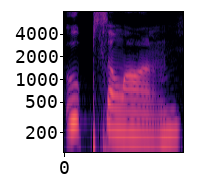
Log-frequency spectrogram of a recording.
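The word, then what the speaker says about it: upsilon: om py roosing metal Epsilon or oops Salon that's actually how you pronounce it oilon f Kai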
